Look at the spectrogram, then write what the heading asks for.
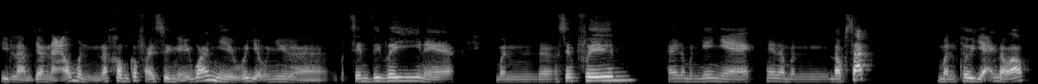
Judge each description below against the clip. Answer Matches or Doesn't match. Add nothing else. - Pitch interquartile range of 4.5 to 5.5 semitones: Matches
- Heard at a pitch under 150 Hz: Matches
